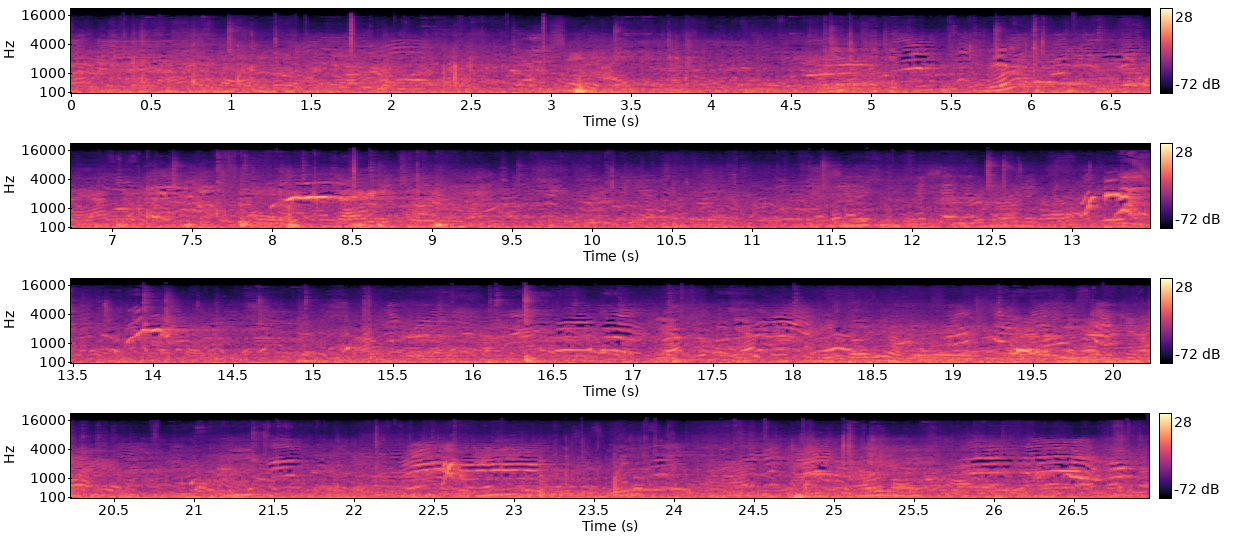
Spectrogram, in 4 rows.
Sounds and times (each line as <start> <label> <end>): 13.0 Kids Playing 26.9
